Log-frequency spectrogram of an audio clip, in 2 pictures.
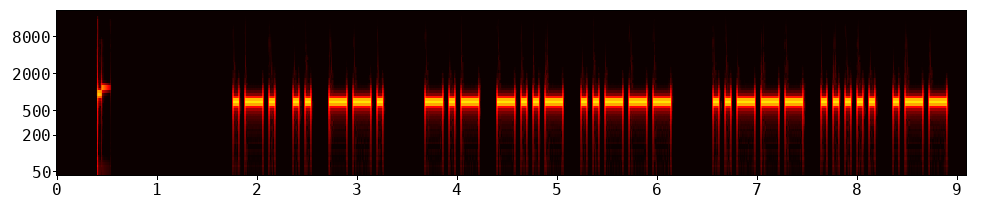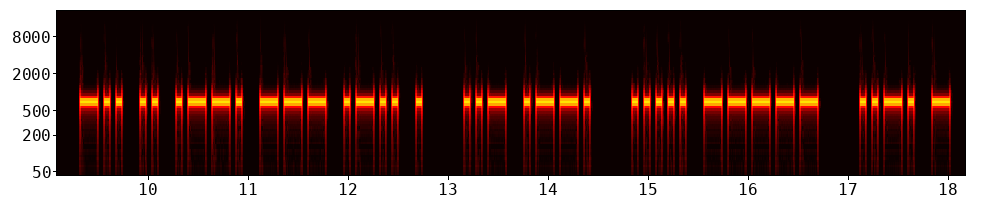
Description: Morse code, heard as a keyed tone, about 20 wpm, 700 Hz. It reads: RIG KX2 25W DIPOLE UP 50 FT
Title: K1USN SST QSO Practice 20wpm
